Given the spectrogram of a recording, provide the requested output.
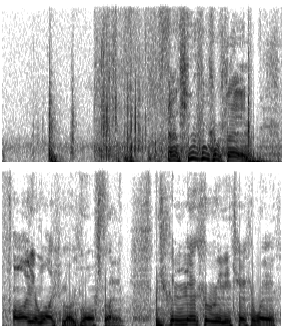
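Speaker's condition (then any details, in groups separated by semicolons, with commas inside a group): Mouth cancer surgery; mouth cancer, surgery, radiotherapy; speech altered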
